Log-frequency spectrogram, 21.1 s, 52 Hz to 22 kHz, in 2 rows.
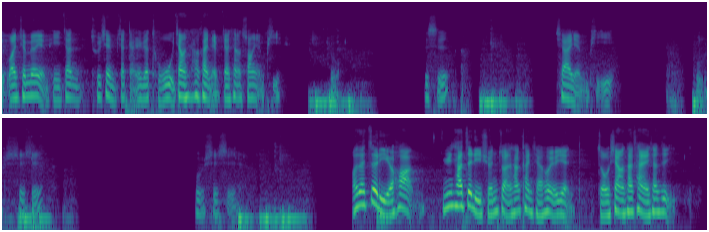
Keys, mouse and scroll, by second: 2.3-8.6 drag, 9.9-12.7 drag, 13.7-18.2 drag, 18.0 middle click, 18.2 scroll.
